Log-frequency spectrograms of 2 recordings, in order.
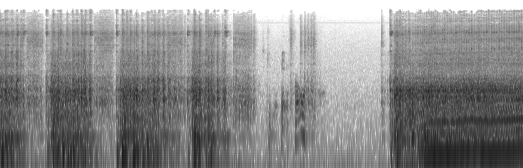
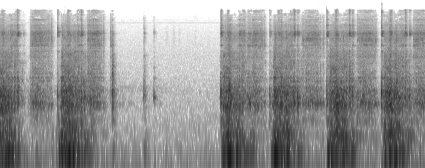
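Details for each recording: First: Roadside-dumped McCulloch strimmer after fuel lines were replaced: several sharp pull-start bursts, then it catches and holds a steady, even high buzz with no misfire or surging; running well. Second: Roadside-dumped McCulloch strimmer with a broken tank-to-carburetor fuel line, fuel poured into the spark plug hole: rasping pull-cord strokes in about one-second bursts with no firing catches. Cranks but won't start.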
